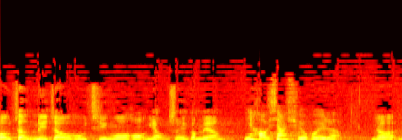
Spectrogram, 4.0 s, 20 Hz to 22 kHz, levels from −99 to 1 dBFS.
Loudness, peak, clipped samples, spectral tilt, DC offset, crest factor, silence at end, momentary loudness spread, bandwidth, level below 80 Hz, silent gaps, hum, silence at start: -23 LUFS; -2 dBFS; under 0.1%; -4.5 dB/octave; under 0.1%; 20 dB; 0 s; 6 LU; 13.5 kHz; -62 dBFS; none; none; 0 s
